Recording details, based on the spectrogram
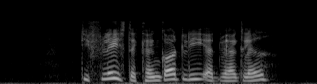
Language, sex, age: Danish, female, 52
